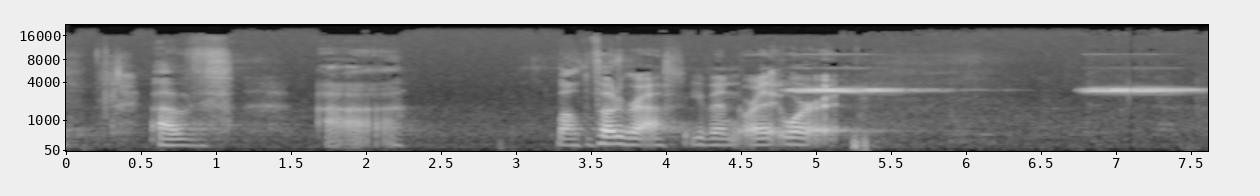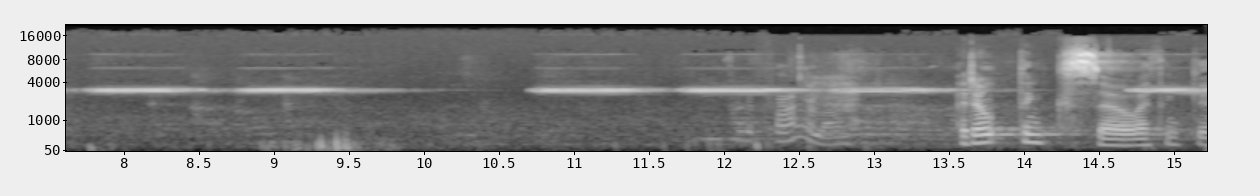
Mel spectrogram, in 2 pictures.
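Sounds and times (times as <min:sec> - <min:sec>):
speech: 0:00.6 - 0:02.4, 0:03.3 - 0:05.4, 0:13.6 - 0:15.2
electronic alarm beeping: 0:04.8 - 0:06.1, 0:06.8 - 0:15.2.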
